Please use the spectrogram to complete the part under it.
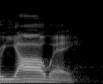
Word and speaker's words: Yahweh: And we pronounce it in the Hebrew, Yahweh. I am the everlasting one.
